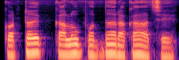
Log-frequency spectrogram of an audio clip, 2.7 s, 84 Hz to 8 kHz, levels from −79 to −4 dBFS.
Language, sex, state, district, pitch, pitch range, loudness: Bengali, male, West Bengal, Cooch Behar, 135 Hz, 125-140 Hz, -16 LUFS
